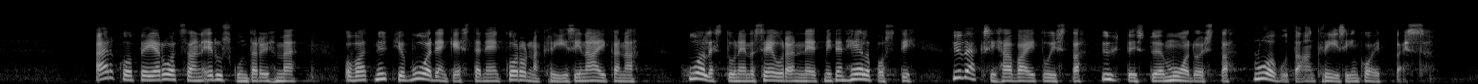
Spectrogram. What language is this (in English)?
Finnish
